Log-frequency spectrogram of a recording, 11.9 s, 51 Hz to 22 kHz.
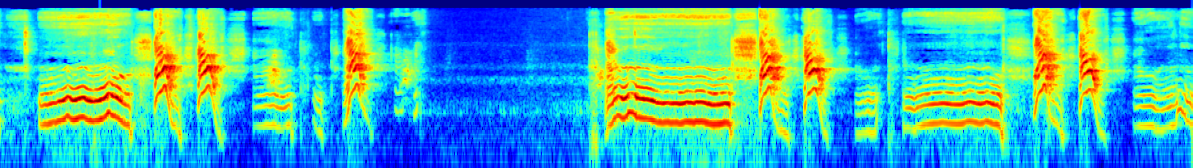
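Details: Continuous barking from Sam the Pomeranian, 7 October 2015: strings of high yappy barks and stretched whining cries, two dense bursts separated by a silent gap of about a second and a half.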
